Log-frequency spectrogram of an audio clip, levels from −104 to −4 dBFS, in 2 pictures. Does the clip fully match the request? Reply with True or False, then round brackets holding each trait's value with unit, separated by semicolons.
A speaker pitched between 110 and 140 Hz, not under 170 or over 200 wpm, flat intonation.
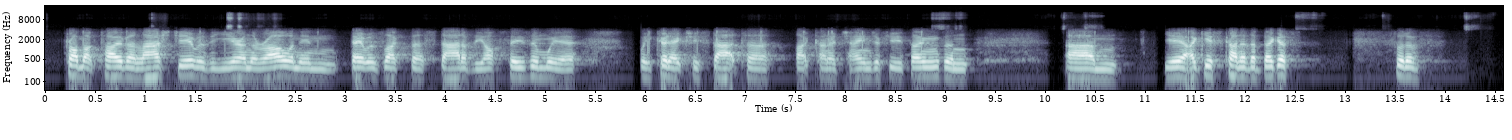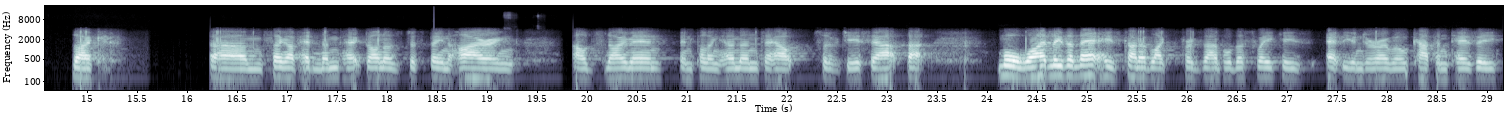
True (135 Hz; 185 wpm; 1.3 semitones)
